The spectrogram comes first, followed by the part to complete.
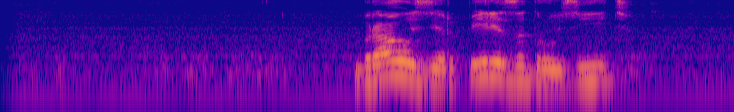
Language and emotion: Russian, neutral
